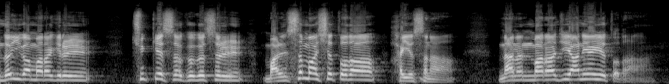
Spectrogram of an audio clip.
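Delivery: ordinary talk, nothing marked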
